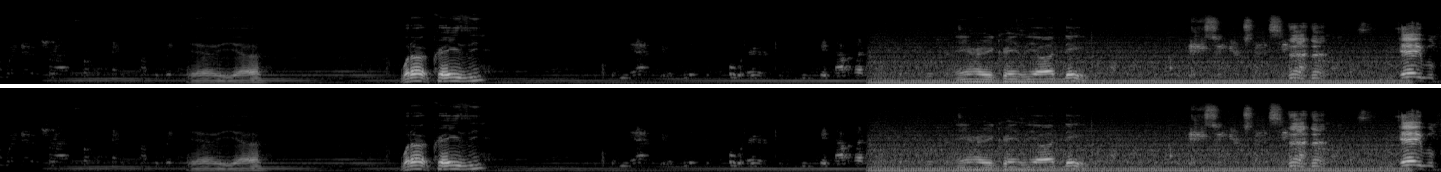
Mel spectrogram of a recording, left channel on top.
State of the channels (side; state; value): both; normal; correlation 0.96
